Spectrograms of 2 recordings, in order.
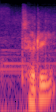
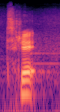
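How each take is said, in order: First: The vowel sounds like 'ee'. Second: The vowel sounds like 'eh'. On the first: The speaker calls it wrong. "I always thought it was tri" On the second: The speaker calls it right. "but no, it's tre"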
